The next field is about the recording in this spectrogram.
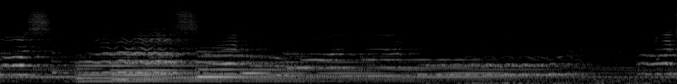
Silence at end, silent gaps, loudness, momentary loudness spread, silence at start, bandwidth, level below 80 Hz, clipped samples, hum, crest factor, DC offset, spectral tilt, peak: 0 s; none; -40 LUFS; 14 LU; 0 s; 15.5 kHz; -66 dBFS; under 0.1%; none; 16 dB; under 0.1%; -5 dB/octave; -24 dBFS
